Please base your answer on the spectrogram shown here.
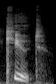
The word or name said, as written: cute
